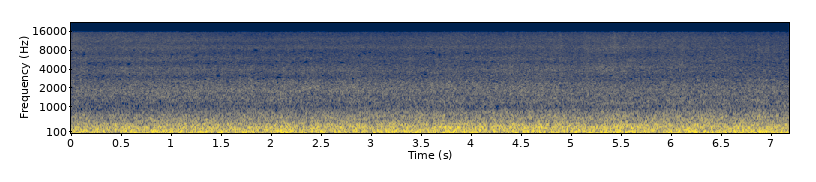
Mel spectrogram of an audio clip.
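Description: Waves crash and wash over rocks steadily outdoors.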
